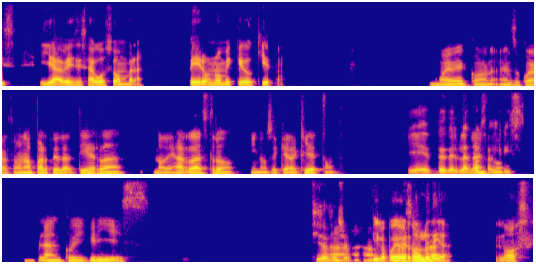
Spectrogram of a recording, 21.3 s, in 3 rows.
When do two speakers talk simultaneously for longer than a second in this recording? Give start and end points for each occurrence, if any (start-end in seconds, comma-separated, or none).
18.5-20.2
